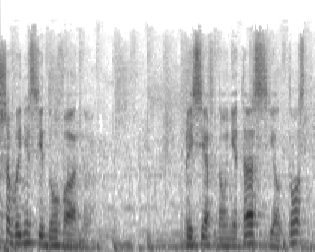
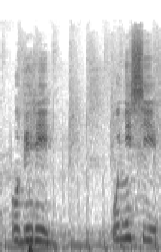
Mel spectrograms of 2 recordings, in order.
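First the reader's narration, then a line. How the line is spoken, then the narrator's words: Sobbing. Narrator (Russian): всхлипывала она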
